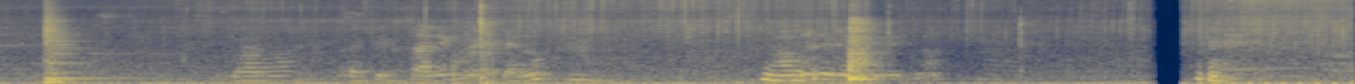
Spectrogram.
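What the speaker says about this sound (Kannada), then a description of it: "ಸ್ವಲ್ಪ ಇದ್ರ ಮೇಲೆ ಬೆಣ್ಣೆ ಹಾಕ್ಕೊಂಬಿಡೋಣ ರೀ" Butter melts on a hot griddle for Davangere benne dosa, giving a steady, close sizzle with some scraping and stirring while someone talks over it.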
